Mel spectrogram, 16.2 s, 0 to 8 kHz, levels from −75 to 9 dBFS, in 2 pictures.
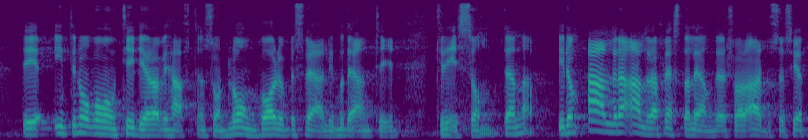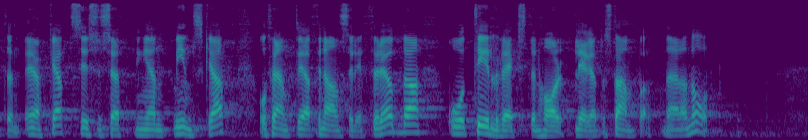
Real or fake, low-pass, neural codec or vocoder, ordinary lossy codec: fake; 7.2 kHz; codec, 44.1 kHz, 7.8 kbps, Pupu-Codec; none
